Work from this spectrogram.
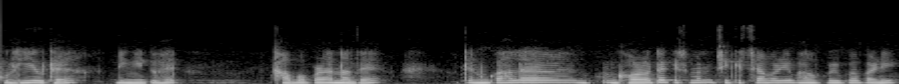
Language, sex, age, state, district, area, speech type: Assamese, female, 30-45, Assam, Dhemaji, rural, spontaneous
